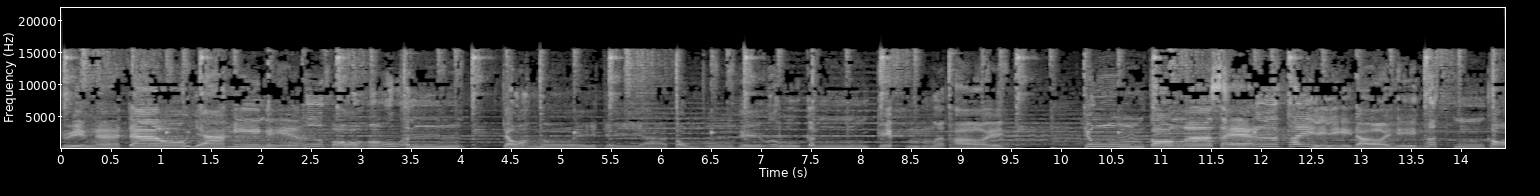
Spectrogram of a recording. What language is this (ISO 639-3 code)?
vie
